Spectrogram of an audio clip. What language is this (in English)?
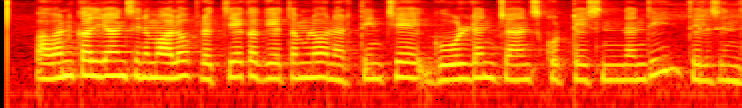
Telugu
